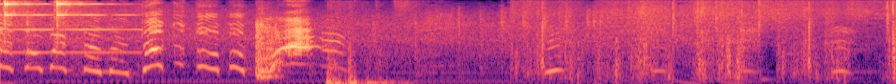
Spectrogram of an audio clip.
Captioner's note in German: Glockenschlag; überraschter schrei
